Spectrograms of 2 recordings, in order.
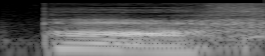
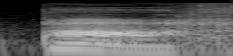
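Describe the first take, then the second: Both takes have the same delivery.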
